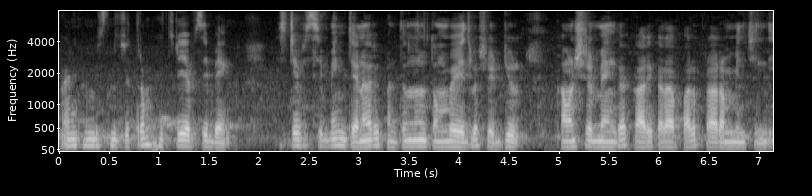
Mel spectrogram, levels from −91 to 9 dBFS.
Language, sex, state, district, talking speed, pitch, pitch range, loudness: Telugu, male, Andhra Pradesh, Visakhapatnam, 195 wpm, 120 Hz, 110-130 Hz, -18 LUFS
